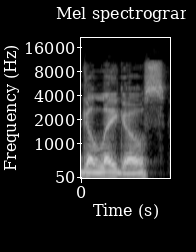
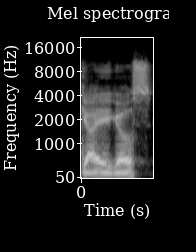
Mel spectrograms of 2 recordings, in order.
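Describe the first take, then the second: First: The double L is said as a clear L. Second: The double L is not said as an L. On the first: This is how the speaker's family says their name. "The L's not silent in my the way that me and my family pronounce our last name" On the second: This is the standard Spanish way to say the name. "the proper Spanish pronunciation is Gallegos"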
